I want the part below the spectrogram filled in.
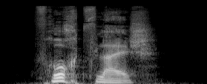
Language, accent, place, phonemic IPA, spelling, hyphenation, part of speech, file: German, Germany, Berlin, /ˈfʁʊxtˌflaɪ̯ʃ/, Fruchtfleisch, Frucht‧fleisch, noun, De-Fruchtfleisch.ogg
- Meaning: pulp, flesh (edible part of a fruit; residues of solid matter in juice)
